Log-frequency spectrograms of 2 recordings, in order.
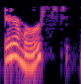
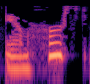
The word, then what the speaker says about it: Amherst: Amherst, not Amherst, Massachusetts, is a town of highly educated people who speak their mind. – There's a saying in Amherst that only the H is silent, meaning that people like to voice their opinions.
